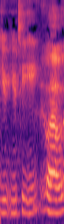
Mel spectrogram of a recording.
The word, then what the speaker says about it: Youth: Is it UTE? Y-O-U-T-H. Okay. So it's youth, yeah. but pronounced Ute because you're proper.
